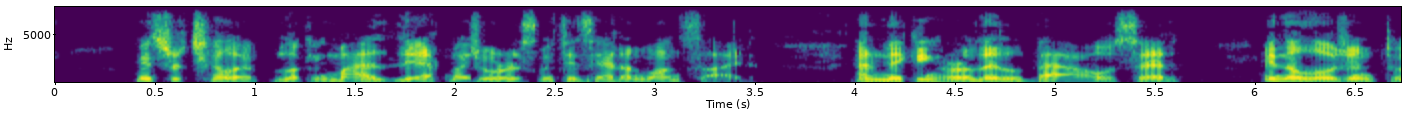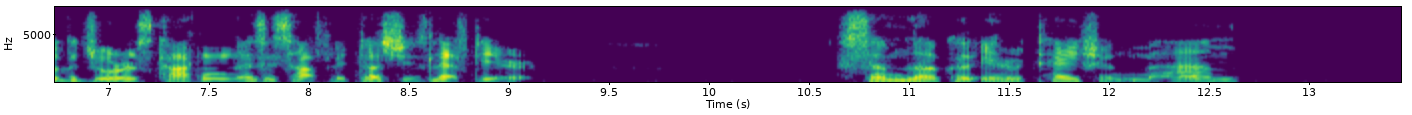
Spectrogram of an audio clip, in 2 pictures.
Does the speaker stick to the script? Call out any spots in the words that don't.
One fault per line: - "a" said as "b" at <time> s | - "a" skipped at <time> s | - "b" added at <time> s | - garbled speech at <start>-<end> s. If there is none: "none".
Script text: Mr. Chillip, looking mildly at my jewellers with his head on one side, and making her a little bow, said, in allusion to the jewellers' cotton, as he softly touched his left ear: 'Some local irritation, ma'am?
none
